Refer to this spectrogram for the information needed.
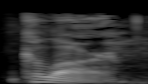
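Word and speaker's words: Calar: So now Wellington, the mayor is, it's, I think it's pronounced Kalar, Chelsea. It's C-A-L-A-R. – I would bet Kalar. – Kalar. Yeah. Kalar, so overwhelmingly won. And then trustees, Brian Mason, Sherelle Teetz, T-I-E-T-Z, and David Wiegand, W-I-E-G-A-N-D.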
